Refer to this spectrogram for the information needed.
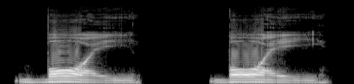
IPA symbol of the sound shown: oy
